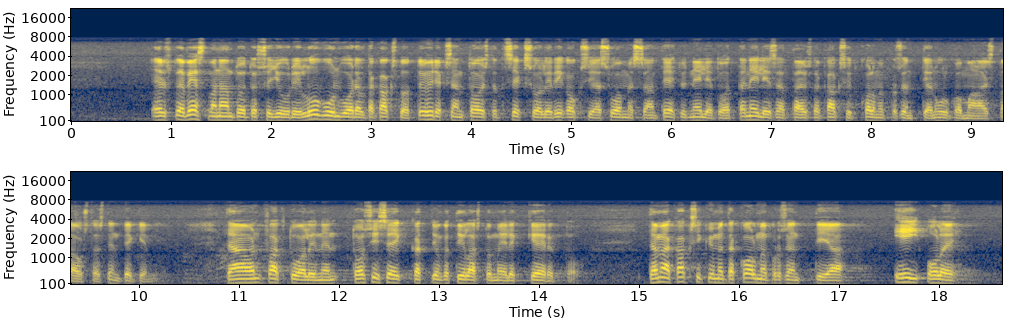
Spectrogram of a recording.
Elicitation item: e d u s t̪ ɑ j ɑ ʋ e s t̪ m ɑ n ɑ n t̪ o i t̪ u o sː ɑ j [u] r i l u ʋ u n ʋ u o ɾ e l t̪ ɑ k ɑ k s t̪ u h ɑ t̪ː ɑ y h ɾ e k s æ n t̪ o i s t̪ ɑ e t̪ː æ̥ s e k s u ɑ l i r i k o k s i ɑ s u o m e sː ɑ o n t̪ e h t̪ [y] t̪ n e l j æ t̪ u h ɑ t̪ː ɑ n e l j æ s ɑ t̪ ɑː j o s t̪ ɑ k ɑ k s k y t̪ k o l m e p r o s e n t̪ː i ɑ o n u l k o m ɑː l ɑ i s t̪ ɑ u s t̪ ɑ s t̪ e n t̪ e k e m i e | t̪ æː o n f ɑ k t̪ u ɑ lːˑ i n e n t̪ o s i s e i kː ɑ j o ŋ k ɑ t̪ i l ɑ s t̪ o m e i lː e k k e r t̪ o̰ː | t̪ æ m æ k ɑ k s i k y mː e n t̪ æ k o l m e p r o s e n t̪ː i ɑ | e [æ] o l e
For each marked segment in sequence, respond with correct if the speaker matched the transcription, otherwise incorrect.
incorrect: uː, correct, incorrect: i

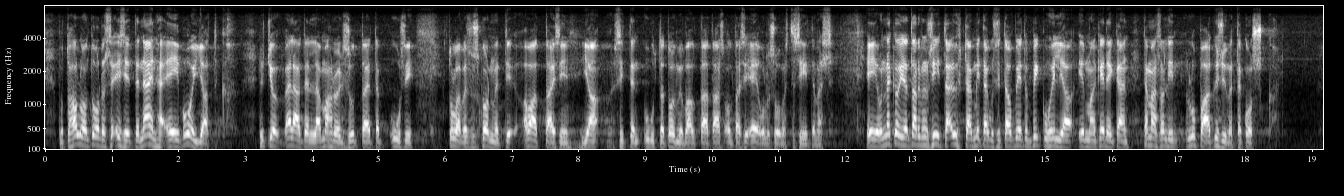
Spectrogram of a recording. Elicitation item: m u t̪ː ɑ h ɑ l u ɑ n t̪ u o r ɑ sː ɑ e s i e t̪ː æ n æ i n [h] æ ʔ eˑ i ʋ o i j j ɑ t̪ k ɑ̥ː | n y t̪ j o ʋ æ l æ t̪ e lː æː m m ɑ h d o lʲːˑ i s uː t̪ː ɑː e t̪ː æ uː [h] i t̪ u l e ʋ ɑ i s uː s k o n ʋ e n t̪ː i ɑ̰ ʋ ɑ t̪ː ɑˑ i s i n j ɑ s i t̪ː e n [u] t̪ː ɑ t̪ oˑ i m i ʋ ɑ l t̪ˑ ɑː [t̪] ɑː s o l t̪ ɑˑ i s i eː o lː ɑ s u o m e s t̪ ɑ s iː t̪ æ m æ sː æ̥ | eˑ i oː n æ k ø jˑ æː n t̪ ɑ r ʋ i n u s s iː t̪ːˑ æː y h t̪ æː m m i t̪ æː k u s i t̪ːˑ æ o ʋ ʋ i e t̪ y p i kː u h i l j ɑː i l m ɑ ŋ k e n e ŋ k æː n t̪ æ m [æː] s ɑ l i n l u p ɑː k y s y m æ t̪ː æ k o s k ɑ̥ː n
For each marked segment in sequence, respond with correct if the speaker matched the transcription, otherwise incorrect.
correct, incorrect: s, incorrect: uː, correct, incorrect: æ

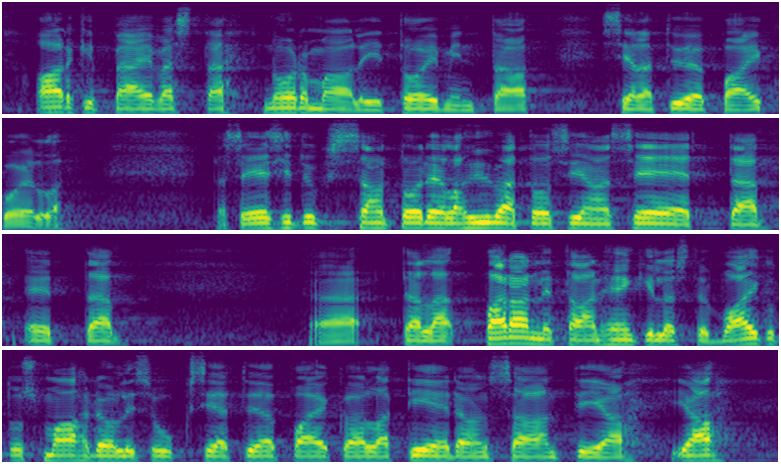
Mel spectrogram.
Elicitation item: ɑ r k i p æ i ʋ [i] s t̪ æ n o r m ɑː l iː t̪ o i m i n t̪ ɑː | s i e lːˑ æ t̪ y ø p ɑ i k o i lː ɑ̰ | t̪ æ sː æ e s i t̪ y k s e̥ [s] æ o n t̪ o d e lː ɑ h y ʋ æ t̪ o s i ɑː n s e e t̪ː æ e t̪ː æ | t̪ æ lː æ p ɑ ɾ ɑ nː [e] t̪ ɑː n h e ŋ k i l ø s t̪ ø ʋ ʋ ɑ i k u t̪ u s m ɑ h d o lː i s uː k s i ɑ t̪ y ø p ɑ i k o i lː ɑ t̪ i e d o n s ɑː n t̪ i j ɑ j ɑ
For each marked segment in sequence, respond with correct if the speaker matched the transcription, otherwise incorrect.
incorrect: æ, incorrect: sː, correct

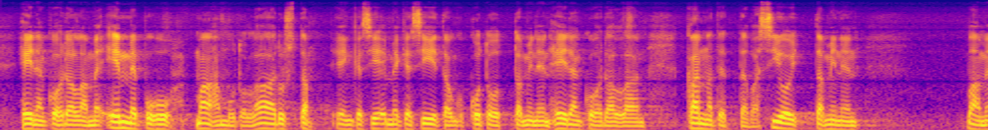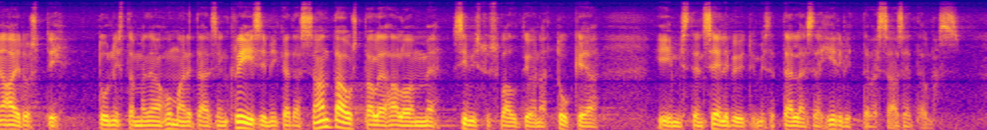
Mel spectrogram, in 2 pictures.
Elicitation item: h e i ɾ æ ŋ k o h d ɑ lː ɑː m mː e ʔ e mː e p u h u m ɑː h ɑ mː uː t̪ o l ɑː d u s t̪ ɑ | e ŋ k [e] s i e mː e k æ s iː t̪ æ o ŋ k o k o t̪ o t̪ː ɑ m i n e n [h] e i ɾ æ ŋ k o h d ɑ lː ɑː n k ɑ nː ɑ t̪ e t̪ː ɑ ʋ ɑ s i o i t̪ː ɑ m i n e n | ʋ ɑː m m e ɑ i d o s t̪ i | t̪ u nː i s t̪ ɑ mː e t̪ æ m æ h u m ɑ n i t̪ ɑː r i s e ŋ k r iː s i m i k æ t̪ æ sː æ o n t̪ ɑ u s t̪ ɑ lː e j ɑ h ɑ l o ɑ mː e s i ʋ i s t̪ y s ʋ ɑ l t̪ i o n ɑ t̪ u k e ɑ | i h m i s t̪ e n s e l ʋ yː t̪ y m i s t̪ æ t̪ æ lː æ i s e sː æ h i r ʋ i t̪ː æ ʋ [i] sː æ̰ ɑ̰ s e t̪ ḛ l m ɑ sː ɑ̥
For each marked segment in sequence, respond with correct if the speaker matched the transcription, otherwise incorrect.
incorrect: æ, correct, incorrect: æ

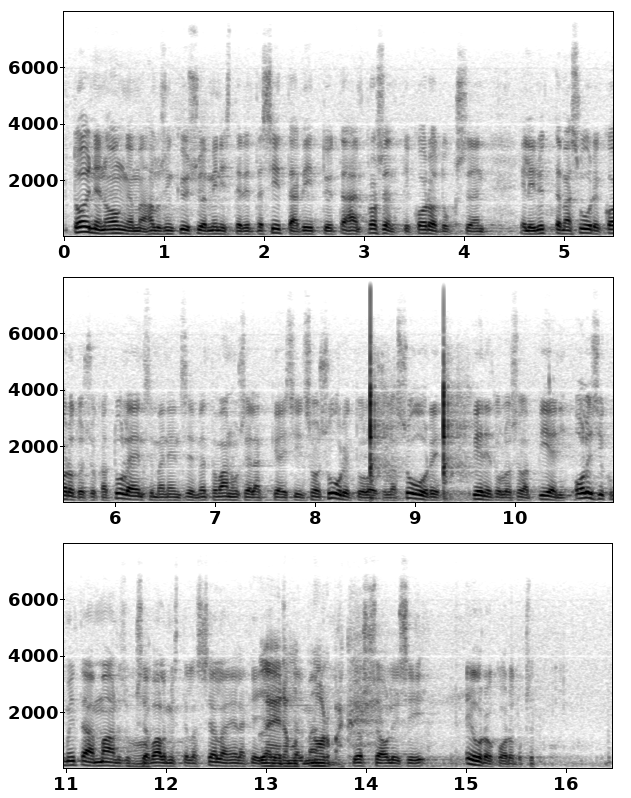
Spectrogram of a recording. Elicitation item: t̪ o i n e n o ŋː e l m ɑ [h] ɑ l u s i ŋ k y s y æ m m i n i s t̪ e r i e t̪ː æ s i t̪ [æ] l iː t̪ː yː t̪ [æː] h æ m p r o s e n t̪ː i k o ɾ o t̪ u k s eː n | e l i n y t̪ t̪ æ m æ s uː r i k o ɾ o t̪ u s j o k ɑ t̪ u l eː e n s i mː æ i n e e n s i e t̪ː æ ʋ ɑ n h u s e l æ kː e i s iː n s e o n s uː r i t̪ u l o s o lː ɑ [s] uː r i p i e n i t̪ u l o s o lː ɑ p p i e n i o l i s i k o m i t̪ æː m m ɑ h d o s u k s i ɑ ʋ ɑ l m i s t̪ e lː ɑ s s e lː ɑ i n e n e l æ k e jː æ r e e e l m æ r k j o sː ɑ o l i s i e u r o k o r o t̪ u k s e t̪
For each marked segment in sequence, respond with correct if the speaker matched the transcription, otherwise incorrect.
correct, correct, incorrect: æ, correct

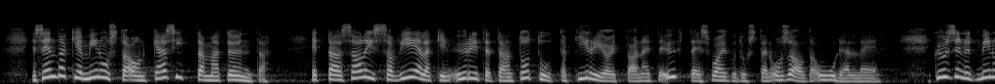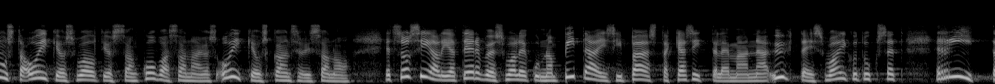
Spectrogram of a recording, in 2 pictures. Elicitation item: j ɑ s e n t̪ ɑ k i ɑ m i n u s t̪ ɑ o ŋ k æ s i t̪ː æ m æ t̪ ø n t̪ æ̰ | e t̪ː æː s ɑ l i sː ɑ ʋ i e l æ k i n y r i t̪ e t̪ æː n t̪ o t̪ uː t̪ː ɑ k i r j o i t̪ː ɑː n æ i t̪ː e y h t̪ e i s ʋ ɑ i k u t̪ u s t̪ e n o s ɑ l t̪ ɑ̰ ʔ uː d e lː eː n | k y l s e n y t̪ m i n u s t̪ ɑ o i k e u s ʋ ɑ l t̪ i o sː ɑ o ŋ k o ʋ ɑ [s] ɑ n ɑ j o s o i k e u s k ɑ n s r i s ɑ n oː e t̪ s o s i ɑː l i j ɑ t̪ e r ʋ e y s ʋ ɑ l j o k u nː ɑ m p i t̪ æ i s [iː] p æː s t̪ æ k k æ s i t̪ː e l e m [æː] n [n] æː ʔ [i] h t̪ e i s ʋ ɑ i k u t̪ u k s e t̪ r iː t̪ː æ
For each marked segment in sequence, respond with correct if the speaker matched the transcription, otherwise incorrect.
correct, incorrect: i, correct, correct, incorrect: y

